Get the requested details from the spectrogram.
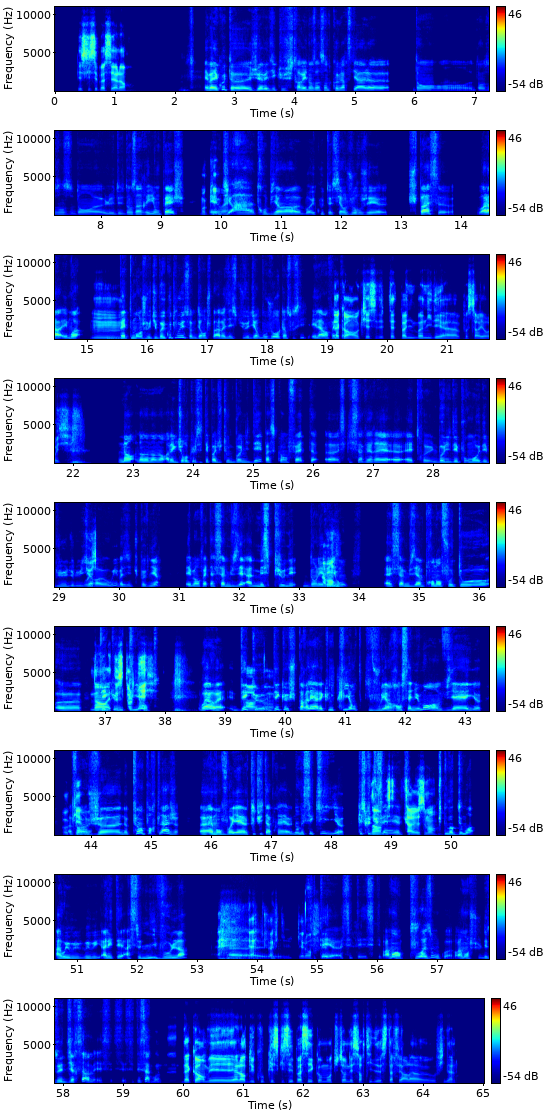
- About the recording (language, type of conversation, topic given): French, podcast, As-tu déjà perdu quelque chose qui t’a finalement apporté autre chose ?
- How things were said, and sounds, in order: tapping; other background noise; laugh; drawn out: "heu"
